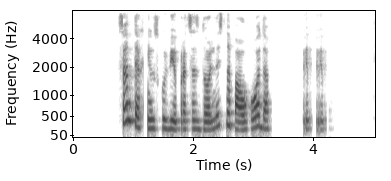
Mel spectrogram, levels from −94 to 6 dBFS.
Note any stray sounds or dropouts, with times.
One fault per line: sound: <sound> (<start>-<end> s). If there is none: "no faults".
sound: dropout (1.2-1.3 s)
sound: laugh (3.8-4.2 s)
